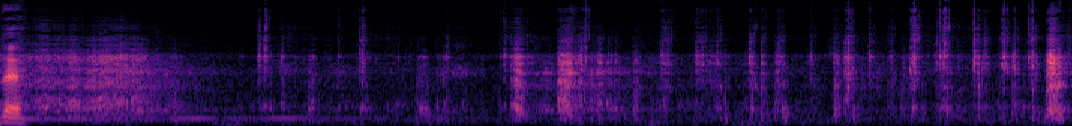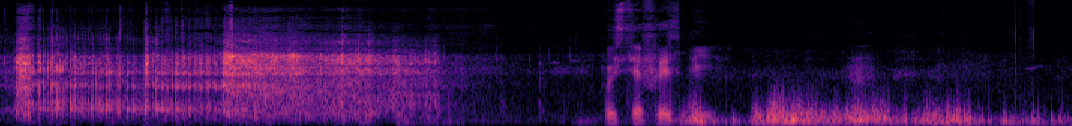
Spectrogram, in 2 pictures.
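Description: A dog pushes a plastic frisbee that scrapes and clatters on paving stones.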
